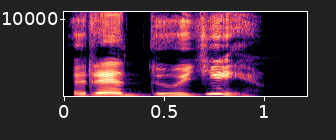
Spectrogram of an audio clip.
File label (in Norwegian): "rædduji", Hemsedal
